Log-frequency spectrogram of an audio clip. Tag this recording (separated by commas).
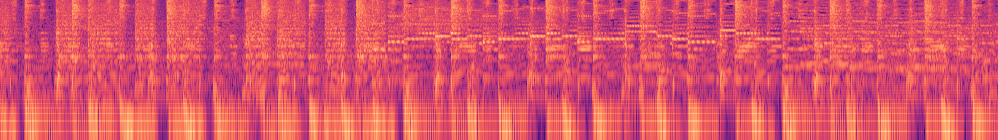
Music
